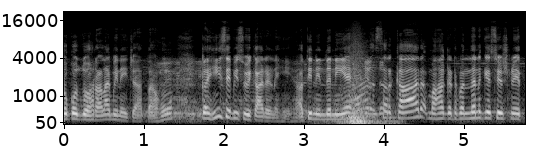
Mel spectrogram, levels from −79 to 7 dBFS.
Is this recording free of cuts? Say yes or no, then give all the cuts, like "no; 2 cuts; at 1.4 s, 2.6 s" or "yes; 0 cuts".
no; 1 cut; at 3.8 s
